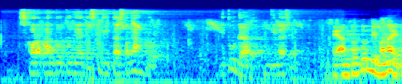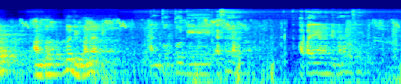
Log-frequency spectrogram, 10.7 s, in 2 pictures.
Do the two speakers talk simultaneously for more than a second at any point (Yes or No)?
No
